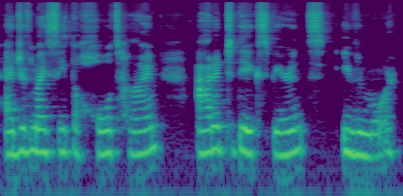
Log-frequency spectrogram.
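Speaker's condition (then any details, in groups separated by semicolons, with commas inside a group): No condition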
